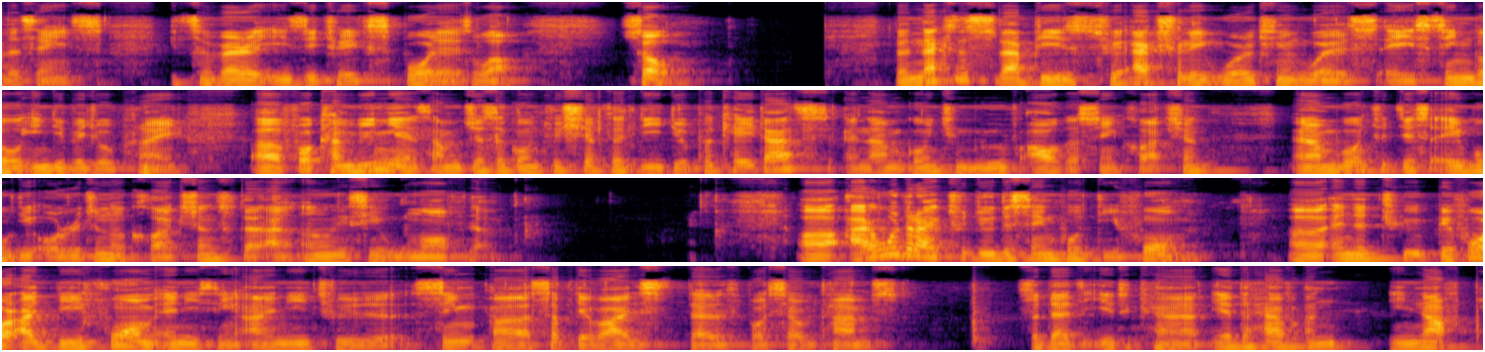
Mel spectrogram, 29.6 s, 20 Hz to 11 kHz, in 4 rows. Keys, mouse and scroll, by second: 2.4 middle click, 3.0 scroll down 1, 3.1-3.7 scroll up 1, 3.7 middle click, 3.8-5.2 drag, 5.2-6.0 scroll up 2, 6.0-6.6 middle drag, 6.6 click, 6.9-7.9 scroll up 5, 10.3 shift+d, 12.4 click, 15.1 click, 15.8 click, 17.1 shift+middle click, 17.6-19.6 scroll up 1, 22.6 click, 23.7 click, 24.7-27.2 drag, 27.2-28.1 scroll up 1.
